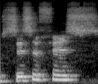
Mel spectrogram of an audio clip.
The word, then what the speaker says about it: Sysifus: specifically um yeah so sisyphus uh is a misspelling of the greek myth uh sisyphus or it's it's pronounced the same but it's spelled a little different okay um you might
